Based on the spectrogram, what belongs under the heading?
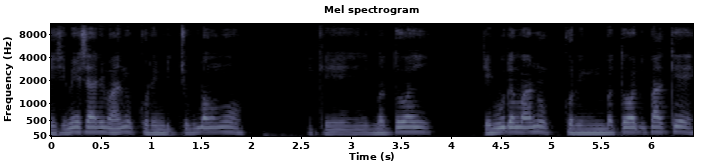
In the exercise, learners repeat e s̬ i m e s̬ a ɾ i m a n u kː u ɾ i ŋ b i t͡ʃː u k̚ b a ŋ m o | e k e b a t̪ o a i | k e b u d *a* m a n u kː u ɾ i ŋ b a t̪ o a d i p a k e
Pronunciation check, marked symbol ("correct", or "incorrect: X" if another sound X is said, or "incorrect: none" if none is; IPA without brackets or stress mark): correct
